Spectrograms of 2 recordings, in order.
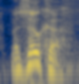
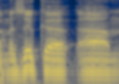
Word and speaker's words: Mazkua: Mazuka. Like bazooka. Right. Yeah. It's spelled Mazkua, though. But, yeah, Mazuka.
